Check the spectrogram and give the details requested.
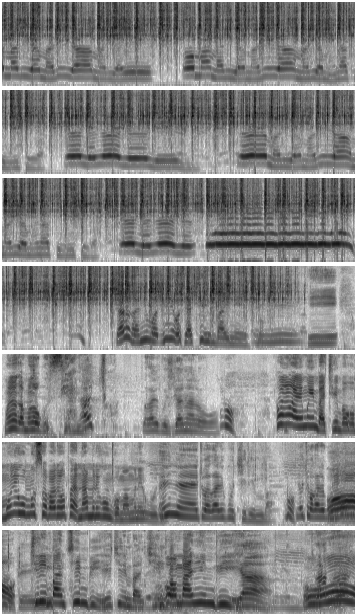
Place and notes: ... when it was time for entertainment the girls played Chilimba songs together...
recordings by Lucia Munenge, Zubo's CBF at Sikalenge; from the radio project "Women documenting women stories" with Zubo Trust, a women’s organization in Binga Zimbabwe bringing women together for self-empowerment.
